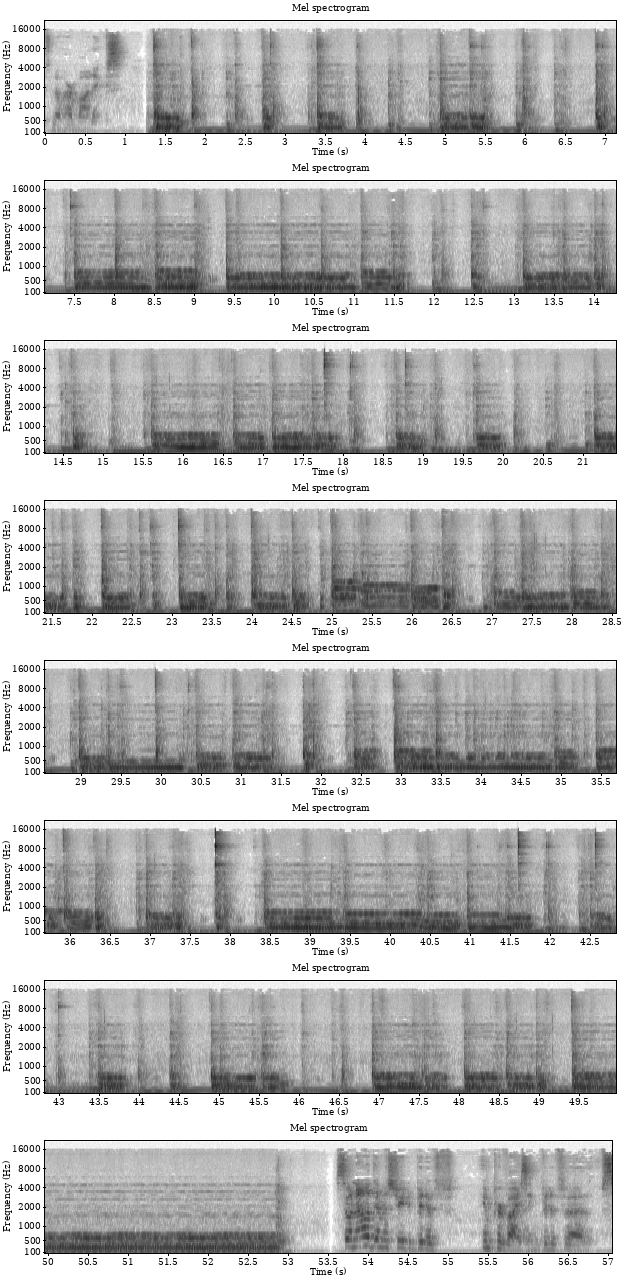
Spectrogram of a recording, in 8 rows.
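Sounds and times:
organ playing blues: 1.3s - 53.1s.

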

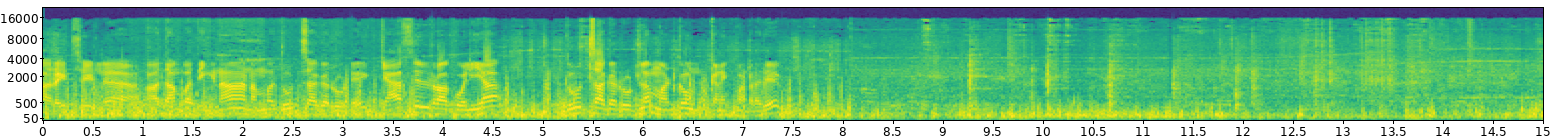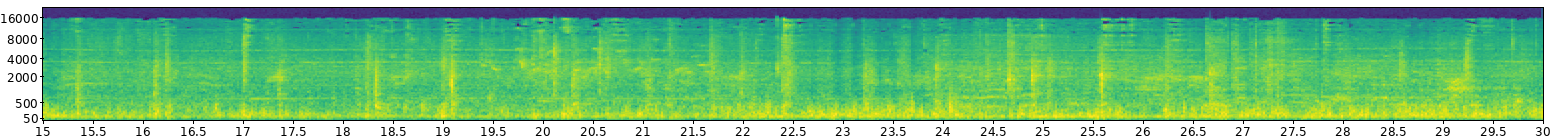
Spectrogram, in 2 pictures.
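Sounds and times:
train wheels clattering over rail joints: 8.7s - 30.0s.

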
